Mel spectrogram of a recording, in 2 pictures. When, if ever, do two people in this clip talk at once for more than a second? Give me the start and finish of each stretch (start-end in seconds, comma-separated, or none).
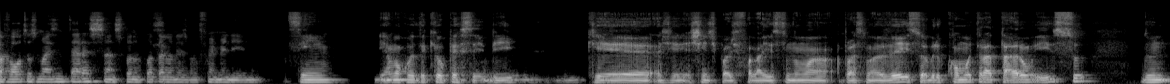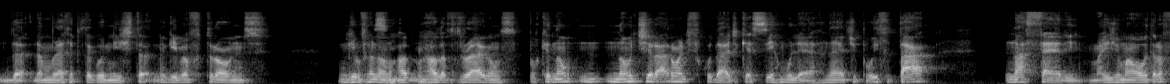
none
